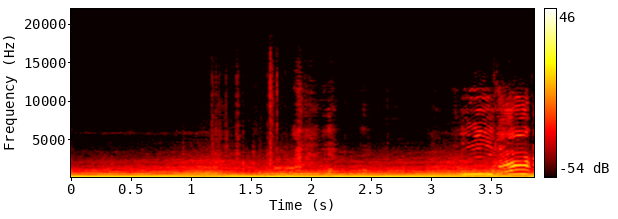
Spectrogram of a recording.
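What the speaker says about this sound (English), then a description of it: "let's do a first gear pull just to see how that feels" Supercharged Ford Mustang Bullitt engine with its unique intake manifold revs loudly and steadily through a first-gear pull, a strong rising drone up close, with a brief higher whine near the end.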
